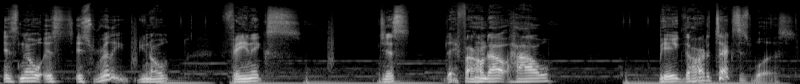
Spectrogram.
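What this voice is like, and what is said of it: Hoarse, strained voice. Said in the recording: “I don't know why I sound like I'm losing my voice”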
